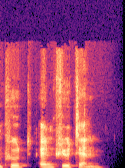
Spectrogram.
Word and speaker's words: Putin: But yes, the way that I'm supposed to remember it is it's very close to the Spanish word puta. Puta and Putin. So if I remember puta, the Putin is a puta, I should be able to pronounce it correctly.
